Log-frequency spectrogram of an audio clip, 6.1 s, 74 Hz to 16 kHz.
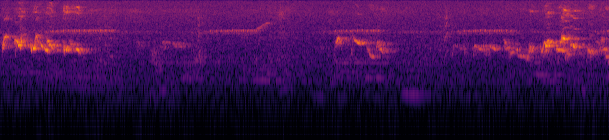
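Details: Red-whiskered bulbul song recorded while trapping on 13 March 2017: loud, tumbling warbled phrases open and close the passage, with a quiet gap between them. A thin, steady insect whine runs underneath.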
